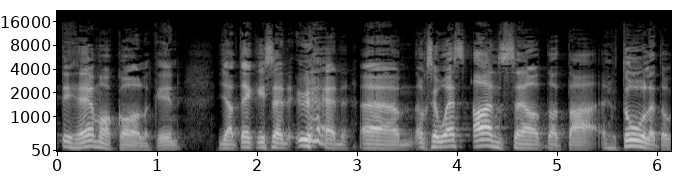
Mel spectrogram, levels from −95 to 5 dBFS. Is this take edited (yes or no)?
yes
